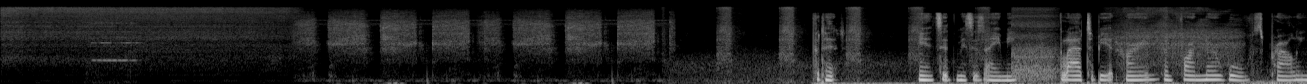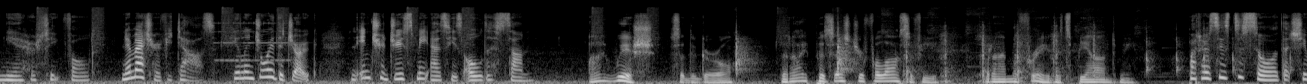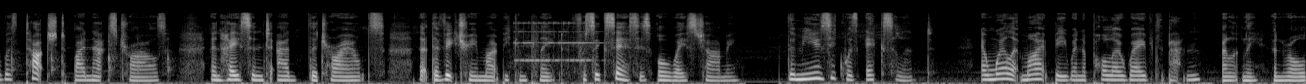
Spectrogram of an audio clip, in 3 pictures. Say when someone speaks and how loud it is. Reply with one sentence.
You can hear the talking from 8.1 to 39.1 s, at a steady volume.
